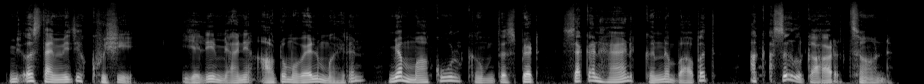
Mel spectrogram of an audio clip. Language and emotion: Kashmiri, happy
